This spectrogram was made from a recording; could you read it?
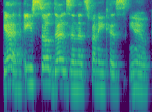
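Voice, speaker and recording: A woman's voice: mid-range voice, fairly even intonation, a little slow, sharp tone. A woman speaking as a parent guest in a casual conversation, earnest and full of fillers.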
